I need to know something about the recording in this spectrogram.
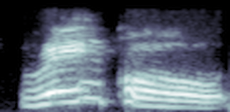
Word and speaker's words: wrinkle: We have wrinkle, the W is silent.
